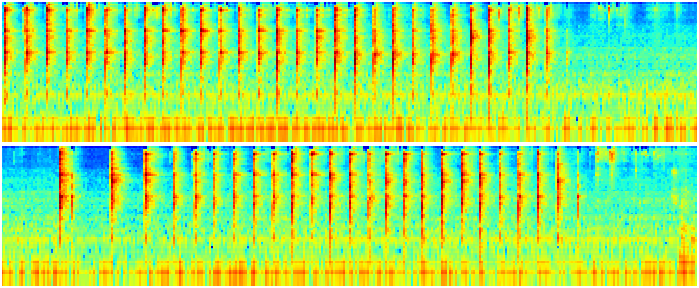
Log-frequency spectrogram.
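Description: Stone abrader rasping the base of a novaculite flint Dalton point during knapping: a fast, steady run of sharp scraping strokes, close and fairly loud, with a brief pause midway before the rhythmic strokes resume.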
